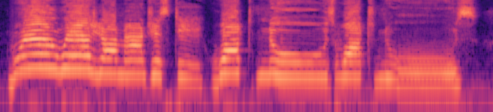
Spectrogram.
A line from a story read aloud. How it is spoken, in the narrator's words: he demanded in a shrill, cracked voice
